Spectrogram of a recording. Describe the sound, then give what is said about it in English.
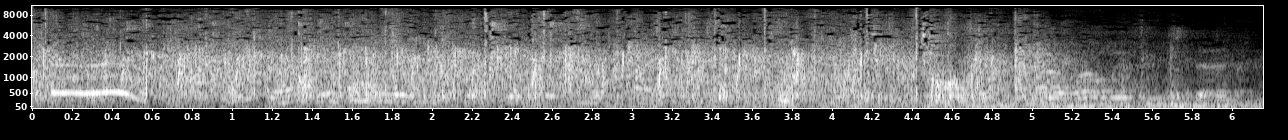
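An audience in Boston breaks into sustained, dense applause for someone invited on stage at a live show, the clapping steady throughout and easing slightly at the end. “let's have a big hand”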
